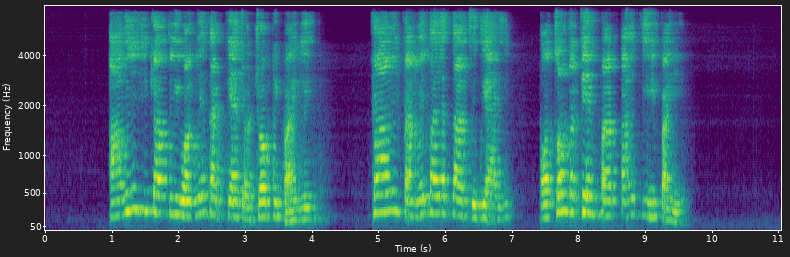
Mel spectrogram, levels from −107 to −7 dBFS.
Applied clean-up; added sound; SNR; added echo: neural mask model DeepFilterNet 3.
